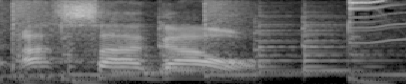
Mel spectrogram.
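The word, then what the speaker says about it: 朝顔: 咁啊日文嘅讀音咧就係 asagao， asagao 就係呢個喇叭花啦。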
